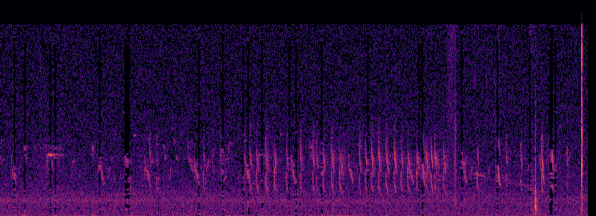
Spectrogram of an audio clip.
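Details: Common linnet in song: after a quiet start, a fast series of dry twittering notes, about a dozen in quick succession, then a couple of sharp clicks near the end.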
